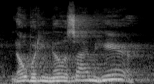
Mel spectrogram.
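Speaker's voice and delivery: ordinary talk, nothing marked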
